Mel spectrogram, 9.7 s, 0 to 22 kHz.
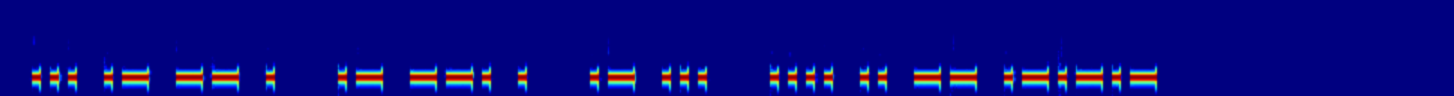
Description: Morse code, heard as a keyed tone, about 21 wpm, 700 Hz. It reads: SAME AGE AS HIM.
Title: Sentences from Top 1000 Words - Review Part 3 - 20wpm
